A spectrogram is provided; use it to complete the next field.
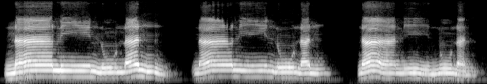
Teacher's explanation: huruf nun itu makhrajnya ujung lidah ditempelkan ke gusi bagian atas.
